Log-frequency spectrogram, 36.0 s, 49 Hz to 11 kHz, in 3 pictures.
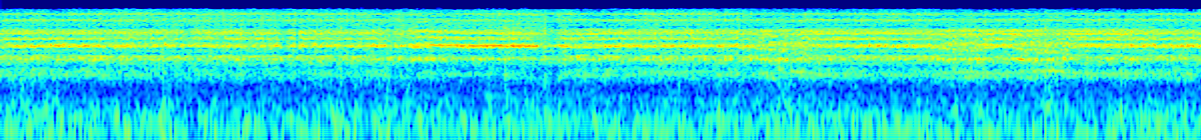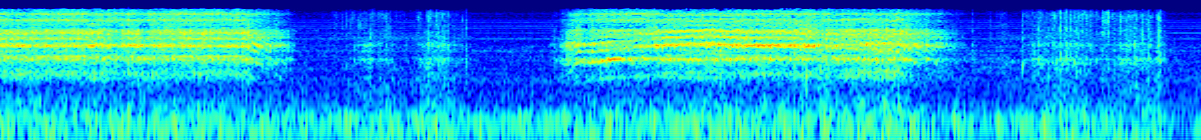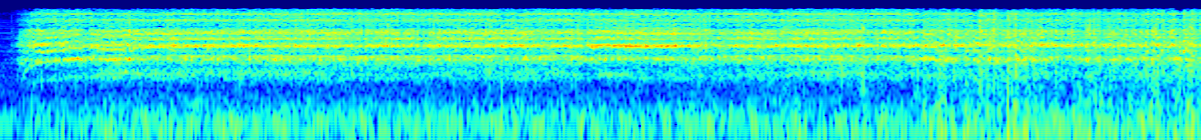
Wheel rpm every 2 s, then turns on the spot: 160, 160, 160, 160, 160, 160, 160, 70, 30, 150, 110, 10, 120, 160, 160, 160, 160, 160.
22-24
